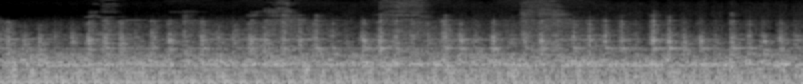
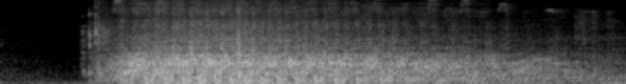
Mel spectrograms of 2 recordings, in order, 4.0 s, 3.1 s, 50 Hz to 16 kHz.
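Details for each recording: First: Early-1980s Yamaha G1 two-stroke barn find with a questionable fuel system, started after refilling the carburetor bowl: quick, even popping at a steady idle with no misses or rattles; running cleanly now it's getting fuel. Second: Early-1980s Yamaha G1 two-stroke golf cart, barn find with a questionable fuel system and a new battery; ignition has power. The starter spins the engine with fast, even chugging for a few seconds, but it never fires: cranking, no start.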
